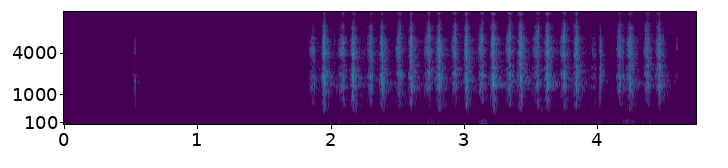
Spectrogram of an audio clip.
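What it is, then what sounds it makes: Cardboard matchbox with matches. Fingertips rub or shake a small white cardboard matchbox held in one hand. A single short scratch comes first, then after a pause a quick, fairly steady run of about two dozen dry, bright rustling bursts. The sound stops shortly before the end, with no ringing after each burst.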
